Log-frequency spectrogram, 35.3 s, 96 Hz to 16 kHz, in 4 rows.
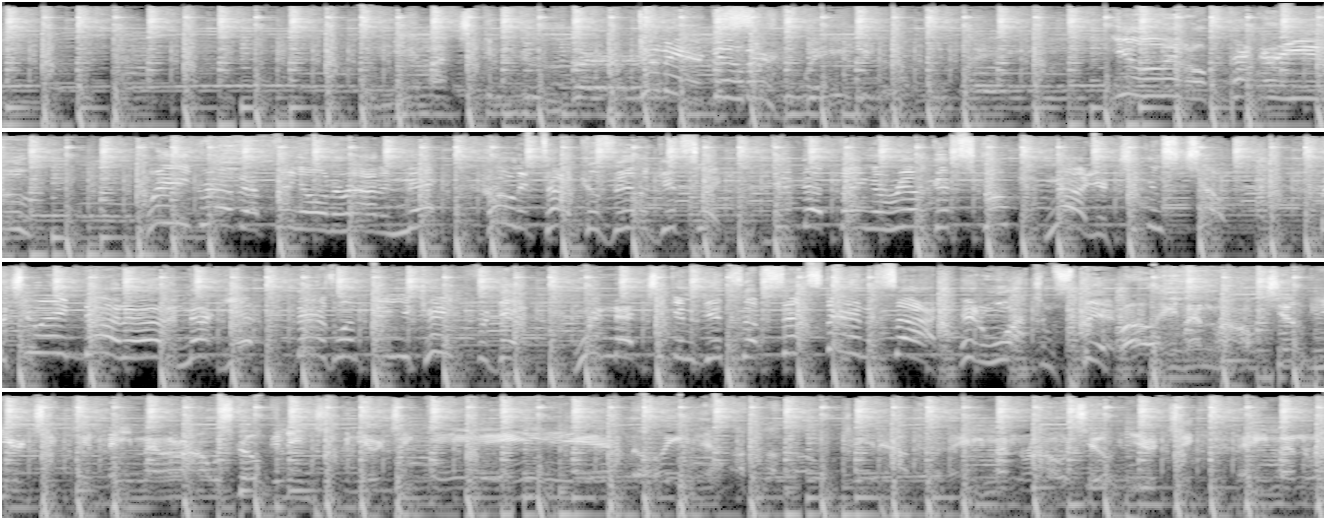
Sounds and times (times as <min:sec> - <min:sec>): Music: 0:00.0 - 0:35.2.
